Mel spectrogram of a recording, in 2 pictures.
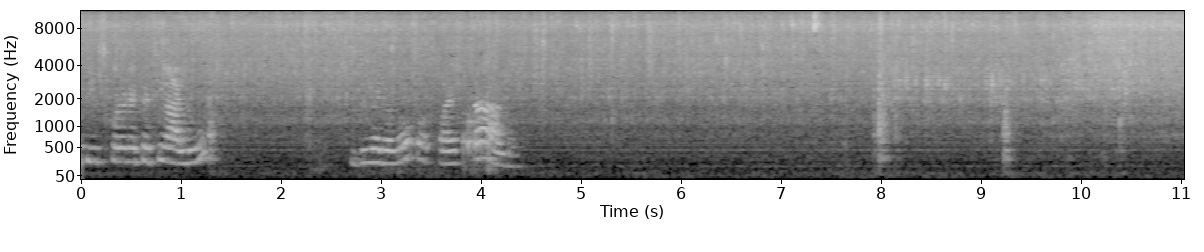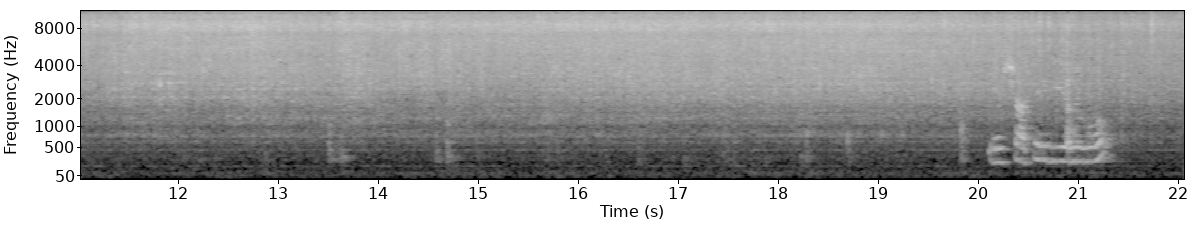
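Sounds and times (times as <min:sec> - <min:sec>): vegetables sizzling in hot oil: 0:00.0 - 0:22.0
spatula stirring: 0:11.3 - 0:20.0.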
